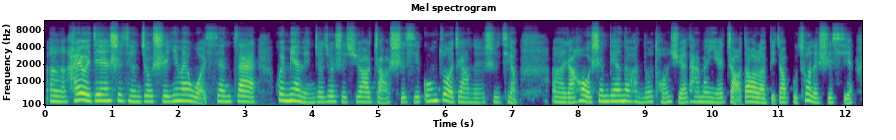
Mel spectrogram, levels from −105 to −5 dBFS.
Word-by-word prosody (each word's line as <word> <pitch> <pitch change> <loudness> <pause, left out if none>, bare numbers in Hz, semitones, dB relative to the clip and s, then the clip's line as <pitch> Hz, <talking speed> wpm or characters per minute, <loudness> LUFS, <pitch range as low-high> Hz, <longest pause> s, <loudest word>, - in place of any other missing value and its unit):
嗯， 210 -2 -1
还 240 +5 +3
有 265 -2 +9
一 - - +3
件 240 +1 +3
事 240 0 +4
情 210 -3 -3
就 215 0 0
是， 210 0 +3
因 230 +3 +1
为 235 -1 +3
我 195 -5 -1
现 210 -2 -3
在 205 -3 +1 0.3
会 250 -2 +1
面 230 -2 +4
临 175 -2 -6
着 195 0 -4
就 205 +1 -3
是 200 -2 -2
需 190 +1 -2
要 195 -1 0
找 190 -1 -4
实 185 0 +2
习 195 +1 -3
工 225 +5 0
作 240 -4 +2
这 195 +1 -3
样 180 -1 -4
的 175 0 -9
事 185 +1 -4
情。 185 -4 -4 0.5
呃， 190 -2 -2
然 180 0 0
后 235 +3 +2
我 200 - +2
身 220 +2 +2
边 225 0 +2
的 220 -1 +2
很 200 -3 -7
多 195 +2 -6
同 190 -1 -5
学， 180 -3 -1
他 195 0 -4
们 195 -1 -3
也 175 0 -3
找 195 -1 -1
到 200 -1 +2
了 175 -2 +1
比 - - -8
较 180 -1 -1
不 180 -1 -9
错 250 +6 0
的 180 -2 -2
实 175 0 -2
习。 165 -2 -3
200 Hz, 275 characters per minute, -22 LUFS, 185-220 Hz, 0.5 s, 有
